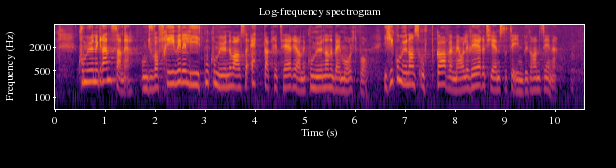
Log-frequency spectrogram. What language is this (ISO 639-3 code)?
nor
